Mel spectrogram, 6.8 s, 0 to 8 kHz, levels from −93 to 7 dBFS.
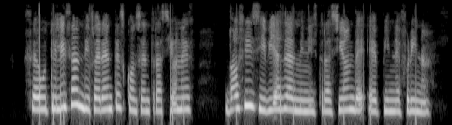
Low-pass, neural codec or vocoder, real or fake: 7.2 kHz; none; real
